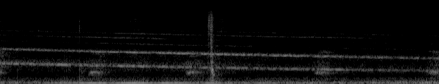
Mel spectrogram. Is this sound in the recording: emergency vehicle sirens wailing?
yes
